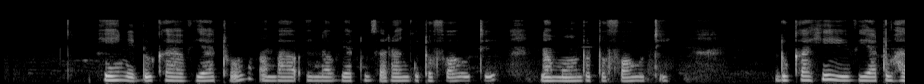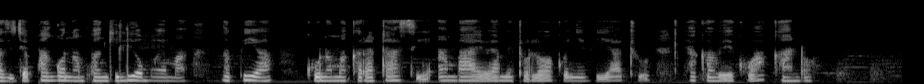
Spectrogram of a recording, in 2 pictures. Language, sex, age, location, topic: Swahili, female, 25-35, Nairobi, finance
